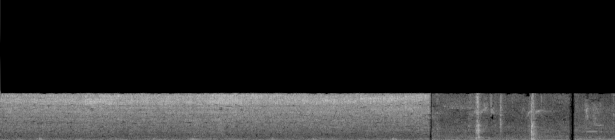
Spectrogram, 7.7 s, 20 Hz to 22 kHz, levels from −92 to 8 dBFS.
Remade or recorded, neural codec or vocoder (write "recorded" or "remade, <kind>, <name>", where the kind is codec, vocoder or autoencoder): recorded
